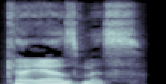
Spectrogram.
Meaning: An inversion of the relationship between the elements of phrases
- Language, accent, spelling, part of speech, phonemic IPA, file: English, US, chiasmus, noun, /kaɪˈæzməs/, En-us-chiasmus.ogg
